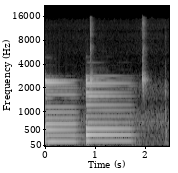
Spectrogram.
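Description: Piano played slowly by a beginner: two single notes struck about a second apart, each ringing and fading before being released.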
